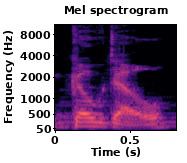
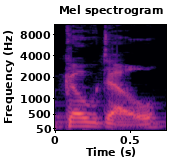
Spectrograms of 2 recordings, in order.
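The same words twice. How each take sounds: First: The name is stressed the British way. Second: The name is stressed the British way.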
